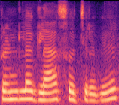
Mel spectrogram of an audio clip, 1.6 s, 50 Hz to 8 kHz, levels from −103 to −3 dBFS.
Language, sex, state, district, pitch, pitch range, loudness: Tamil, female, Tamil Nadu, Kanyakumari, 220 Hz, 200-225 Hz, -14 LUFS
